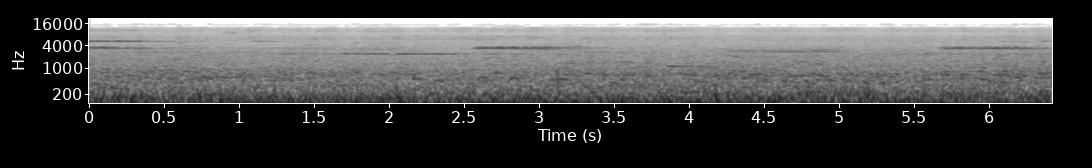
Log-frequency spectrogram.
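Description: Busy street and crowd ambience: a steady low rumble of traffic and motorcycles under the indistinct chatter of many people, with a few faint short high tones.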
